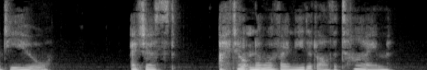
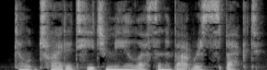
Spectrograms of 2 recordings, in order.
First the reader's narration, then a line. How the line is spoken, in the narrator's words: Kate hisses, her face changing in a matter of seconds from gentle but frustrated to pure anger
